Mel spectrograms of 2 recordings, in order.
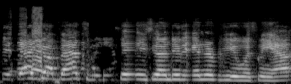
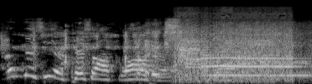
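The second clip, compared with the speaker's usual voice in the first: slow taunting shout; 7 semitones higher, slower than usual. Real, not acted. Caller taunting the streamer.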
